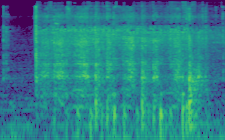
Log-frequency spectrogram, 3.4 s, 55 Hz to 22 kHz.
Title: 2006 Opel Astra with a 1.8 z18xe engine. Client complained of hard start and very rough running.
